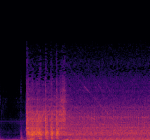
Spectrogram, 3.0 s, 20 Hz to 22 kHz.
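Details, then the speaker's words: MKX with a P0301 cylinder 1 misfire, just after replacing the faulty part: a quick crank catches cleanly and settles into an even, smooth idle with no stumble or putt-putt. The misfire is fixed. "sounds so much better yeah that's the problem your things not doing putt-putt no more"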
